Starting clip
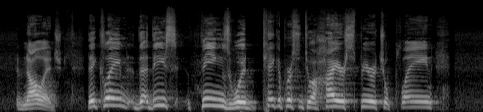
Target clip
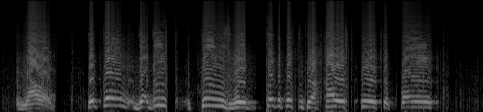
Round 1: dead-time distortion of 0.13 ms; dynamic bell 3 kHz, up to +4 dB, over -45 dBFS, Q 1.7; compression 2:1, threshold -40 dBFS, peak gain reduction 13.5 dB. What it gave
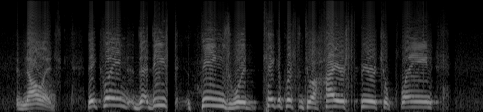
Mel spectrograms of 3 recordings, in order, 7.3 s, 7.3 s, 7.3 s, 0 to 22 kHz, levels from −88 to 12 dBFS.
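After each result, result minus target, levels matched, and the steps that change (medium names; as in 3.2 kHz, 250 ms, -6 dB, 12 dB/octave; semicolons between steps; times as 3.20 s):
dead-time distortion: distortion -8 dB; compression: peak gain reduction -4 dB
change: dead-time distortion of 0.32 ms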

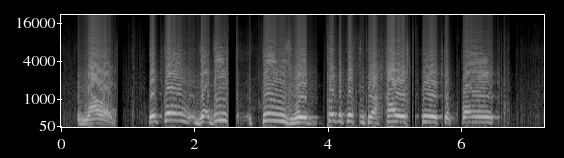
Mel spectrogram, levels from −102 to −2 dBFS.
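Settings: compression: peak gain reduction -4 dB
change: compression 2:1, threshold -48 dBFS, peak gain reduction 17.5 dB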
